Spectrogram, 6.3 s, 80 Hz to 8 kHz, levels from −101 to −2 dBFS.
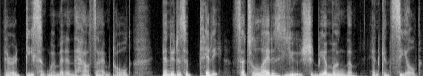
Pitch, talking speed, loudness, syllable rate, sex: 110 Hz, 245 wpm, -22 LUFS, 6.5 syllables/s, male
